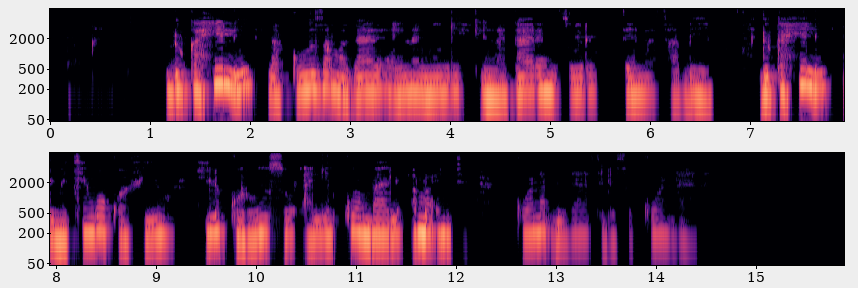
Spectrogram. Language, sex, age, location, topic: Swahili, female, 25-35, Nakuru, finance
